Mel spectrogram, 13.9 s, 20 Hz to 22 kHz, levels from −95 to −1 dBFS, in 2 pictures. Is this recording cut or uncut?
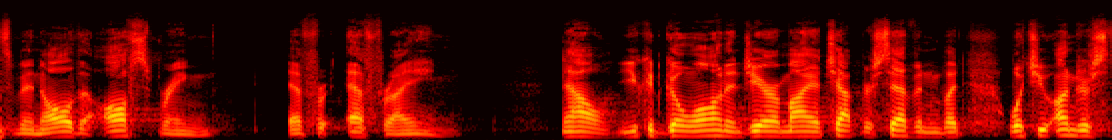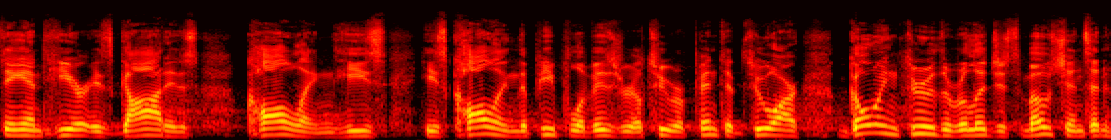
uncut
